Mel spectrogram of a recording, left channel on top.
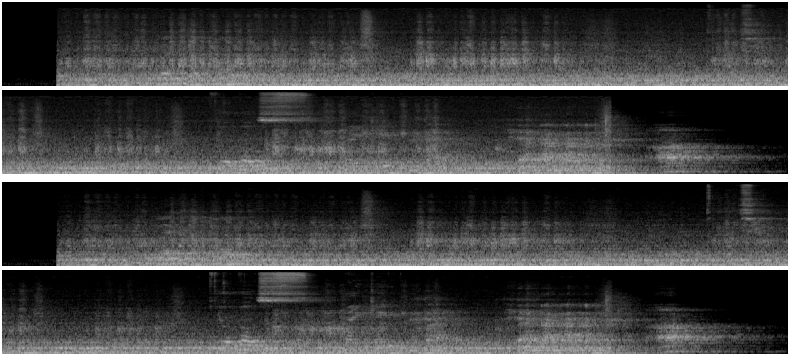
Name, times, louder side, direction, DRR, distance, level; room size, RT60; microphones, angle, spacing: sound 1, 0.5-14.0, left 1 dB, 30° left, 0.7 m, -26 dB
voice 1, 1.3-2.6 11.9-12.5 12.8-14.6, right 1 dB, 5° left, -7 dB, 4.7 m, -29 dB
sound 2, 2.6-11.8, left 1 dB, 65° left, 2.7 m, -35 dB
voice 2, 7.2-7.6 10.0-10.9 11.2-11.9, right 2 dB, 20° right, -2 dB, 2.9 m, -29 dB
15.5 x 11.0 x 7.7 m, 2.1 s
head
